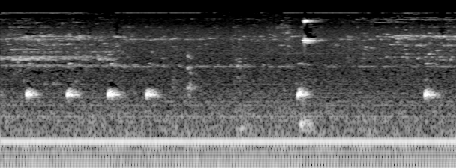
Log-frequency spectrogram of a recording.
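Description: Electronic pulse beeps from a patient monitor: a short mid-pitched tone just under twice a second, dropping out for a few seconds and resuming near the end. A single sharper, higher beep sounds about four seconds in. A steady low machine hum runs underneath.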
